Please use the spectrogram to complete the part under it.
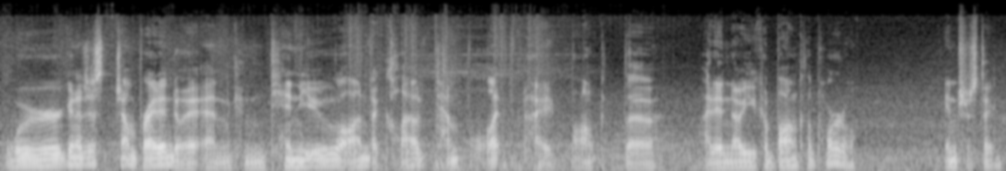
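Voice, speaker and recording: Very deep, gravelly-voiced male gamer. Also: a bit bright, slight background noise. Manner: rambling, laid-back. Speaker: let's play host. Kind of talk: casual gameplay commentary.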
